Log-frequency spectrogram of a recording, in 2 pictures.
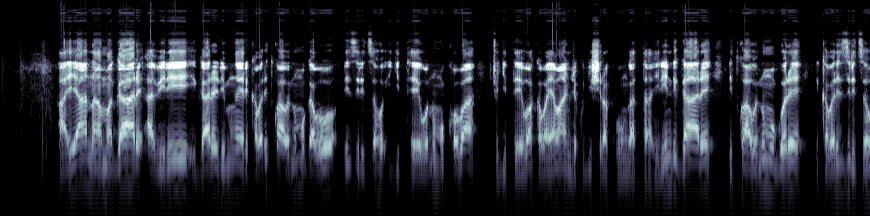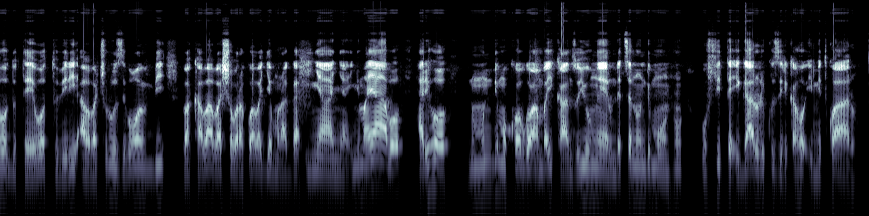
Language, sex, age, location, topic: Kinyarwanda, male, 25-35, Musanze, government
